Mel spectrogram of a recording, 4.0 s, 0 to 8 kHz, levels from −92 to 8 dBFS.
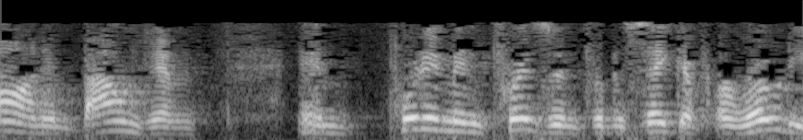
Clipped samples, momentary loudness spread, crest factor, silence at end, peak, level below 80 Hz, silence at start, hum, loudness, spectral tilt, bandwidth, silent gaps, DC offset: under 0.1%; 10 LU; 14 dB; 0 s; 0 dBFS; -50 dBFS; 0 s; none; -15 LUFS; -10.5 dB/octave; 5 kHz; none; under 0.1%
